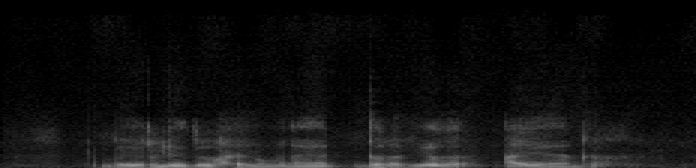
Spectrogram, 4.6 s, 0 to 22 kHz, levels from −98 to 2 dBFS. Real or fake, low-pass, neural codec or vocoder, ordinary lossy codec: fake; none; codec, 44.1 kHz, 2.6 kbps, DAC; none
